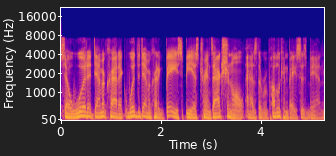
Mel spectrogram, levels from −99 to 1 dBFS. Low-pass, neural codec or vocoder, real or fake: 7.2 kHz; none; real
